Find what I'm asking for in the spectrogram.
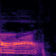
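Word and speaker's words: Locke: The Lock, I think that's how you say his name. – Yeah, Lock.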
